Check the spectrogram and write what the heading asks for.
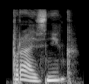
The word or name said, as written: prasdnik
